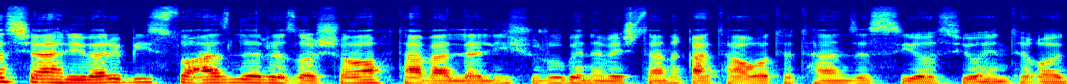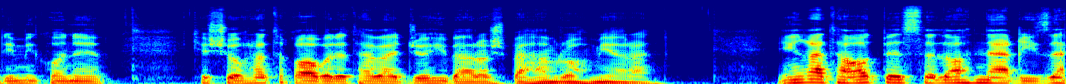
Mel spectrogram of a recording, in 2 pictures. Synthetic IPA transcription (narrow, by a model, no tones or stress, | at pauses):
æzʃæhɾiːvæɾebiːst̪oæzle̞ɾe̞zɒːʃɒːht̪ʰævælːæliːʃuɾuːbe̞neve̞ʃt̪ʰæne̞ɢæt̪ʰæʔɒːt̪ʰe̞t̪ʰænze̞sijɒːsiːoe̞nt̪ʰe̞ɣɒːd̪iːmiːkʰo̞ne̞cʰe̞ʃohɾæt̪ʰe̞ɣɒːbe̞le̞t̪ʰævæd͡ʒːohiːbæɾɒːʃbe̞ɦæmɾɒːhmijɒːɾænd̪̥ | ʔinɢæt̪ʰæʔɒːt̪̚be̞ːst̪e̞lɒːhnæɣiːze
